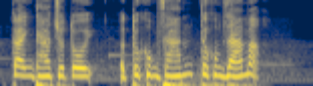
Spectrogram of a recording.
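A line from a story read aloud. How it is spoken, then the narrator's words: Frantic, muffled begging. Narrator (Vietnamese): Anh quản lý chỉ biết dùng tay che mặt, miệng rối rít cầu xin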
